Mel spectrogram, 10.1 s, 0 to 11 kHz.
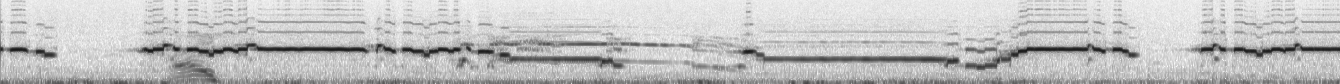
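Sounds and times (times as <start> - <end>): slow flute melody: 1.0 - 10.0.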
